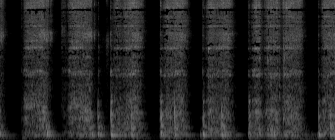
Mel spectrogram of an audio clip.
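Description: A wire brush scrapes back and forth over a rough surface in repeated strokes.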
